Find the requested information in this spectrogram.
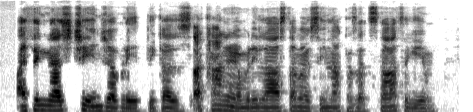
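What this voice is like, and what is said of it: Hoarse voice giving out. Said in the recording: “I'm losing my voice.”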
